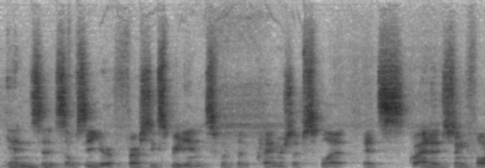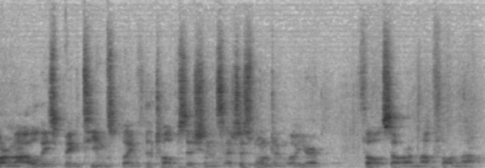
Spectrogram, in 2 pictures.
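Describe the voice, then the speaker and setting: A man's voice: on the low side, flat delivery, fairly quick, few pauses, fairly bright tone, far from the mic, slight background noise. A man working as a sports journalist asks long questions at a press conference. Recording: roomy press room, off-mic.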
